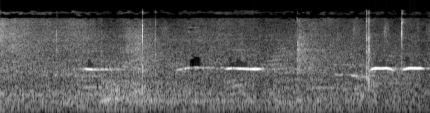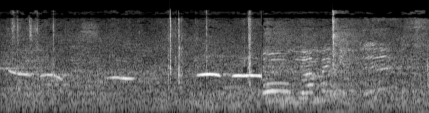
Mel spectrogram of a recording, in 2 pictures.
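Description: Plastic toy bricks click and clatter.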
